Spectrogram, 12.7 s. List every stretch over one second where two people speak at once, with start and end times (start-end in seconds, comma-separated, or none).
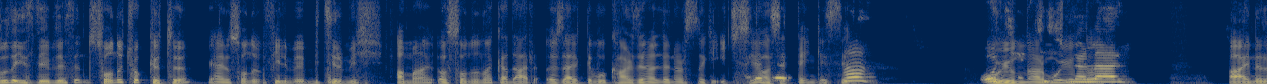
9.8-11.1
